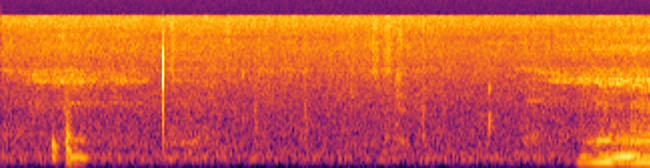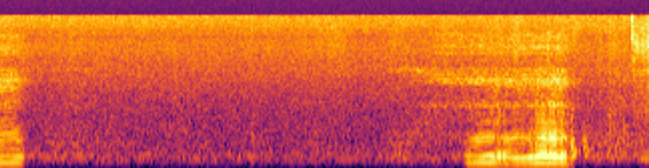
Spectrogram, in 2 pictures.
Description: My dad snoring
